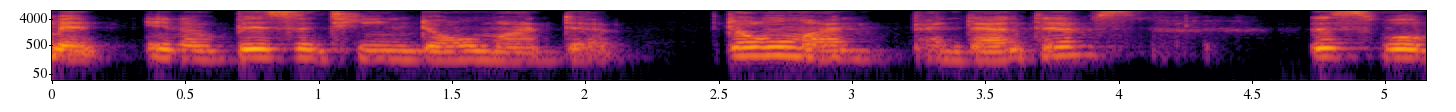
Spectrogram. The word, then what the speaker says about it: Byzantine: I've heard it pronounced different ways depending on which videos you're listening to and who says it, but any American, presentations on it will pronounce it Byzantine.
